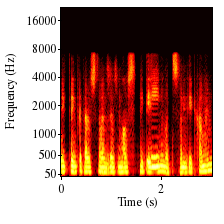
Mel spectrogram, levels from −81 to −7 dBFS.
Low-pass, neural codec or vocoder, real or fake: 7.2 kHz; codec, 16 kHz, 0.5 kbps, FreqCodec, smaller model; fake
